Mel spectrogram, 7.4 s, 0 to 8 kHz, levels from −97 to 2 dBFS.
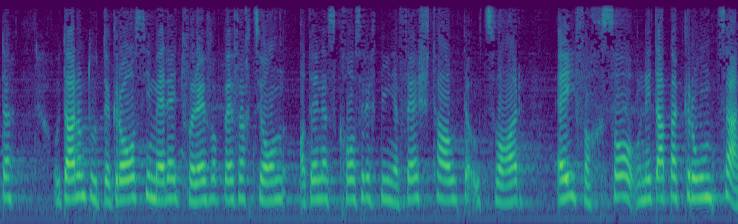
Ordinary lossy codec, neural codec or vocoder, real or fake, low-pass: none; none; real; 7.2 kHz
